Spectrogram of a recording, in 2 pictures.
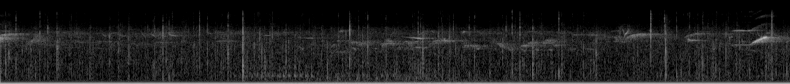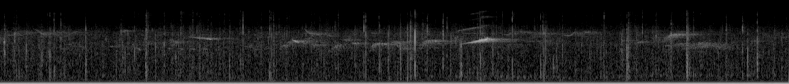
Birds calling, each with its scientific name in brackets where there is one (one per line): Omao (Myadestes obscurus)
Iiwi (Drepanis coccinea)
Red-billed Leiothrix (Leiothrix lutea)
Apapane (Himatione sanguinea)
